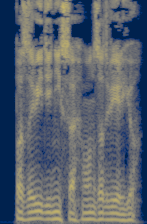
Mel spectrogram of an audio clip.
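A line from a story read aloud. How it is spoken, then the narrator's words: Tired young man. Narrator (Russian): уставшим голосом произнес парень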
